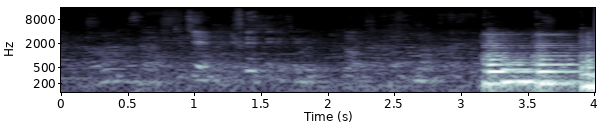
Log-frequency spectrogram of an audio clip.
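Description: Faint room murmur, then about three seconds in a live band comes in loudly: electric guitar chords with bass and drums, and a woman's voice starts singing.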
